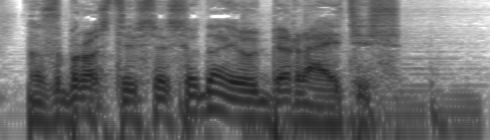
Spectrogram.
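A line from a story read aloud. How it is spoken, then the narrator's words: Gruff grunt. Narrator (Russian): буркнул Рич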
